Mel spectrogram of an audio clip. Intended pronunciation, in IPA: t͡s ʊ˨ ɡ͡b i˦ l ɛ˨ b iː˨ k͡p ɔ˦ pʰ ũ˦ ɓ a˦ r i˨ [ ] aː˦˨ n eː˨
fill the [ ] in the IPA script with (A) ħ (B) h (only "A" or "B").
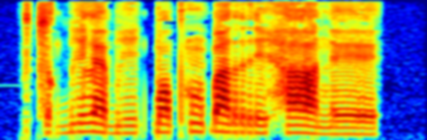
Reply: B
